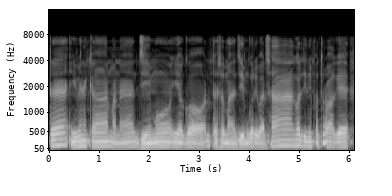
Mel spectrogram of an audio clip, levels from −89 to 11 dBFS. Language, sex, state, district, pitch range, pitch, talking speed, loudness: Chakma, male, Tripura, West Tripura, 105-125 Hz, 115 Hz, 155 wpm, -13 LUFS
